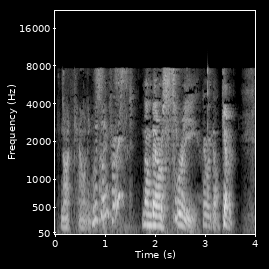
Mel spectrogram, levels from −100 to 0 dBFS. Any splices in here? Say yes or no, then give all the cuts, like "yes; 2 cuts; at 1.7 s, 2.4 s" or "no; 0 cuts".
no; 0 cuts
